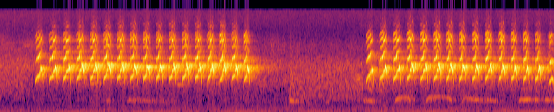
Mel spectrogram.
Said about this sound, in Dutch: heeft het goed, een groene specht. Een groene specht. Dat is dat nou de groene specht.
